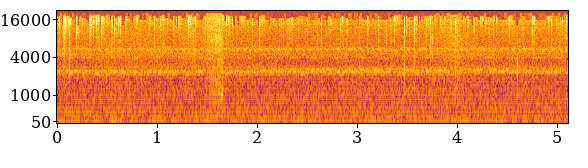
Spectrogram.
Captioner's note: fire crackling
